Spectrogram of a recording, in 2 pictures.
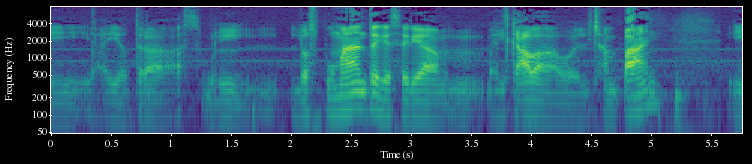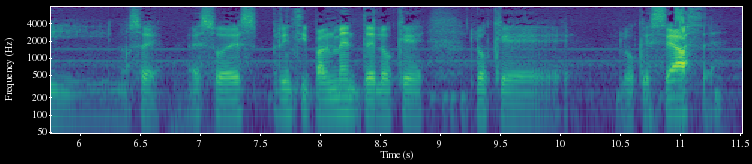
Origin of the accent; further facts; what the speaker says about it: Sardinia, Italy; Spanish is a second language; Es una tradición, por lo visto, propia de mi pueblo. Por lo menos yo no he hablado con gente de los pueblos alrededores y del resto de Cerdeña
